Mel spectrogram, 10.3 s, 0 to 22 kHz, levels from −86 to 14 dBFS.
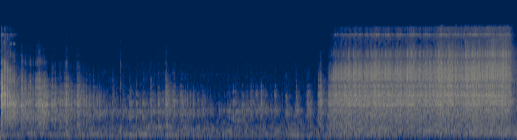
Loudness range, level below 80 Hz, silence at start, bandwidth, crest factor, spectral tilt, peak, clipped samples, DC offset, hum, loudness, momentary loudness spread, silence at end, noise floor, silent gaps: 22 LU; -74 dBFS; 0 s; 12 kHz; 24 dB; -0.5 dB/octave; -8 dBFS; under 0.1%; under 0.1%; none; -27 LUFS; 25 LU; 0 s; -54 dBFS; none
